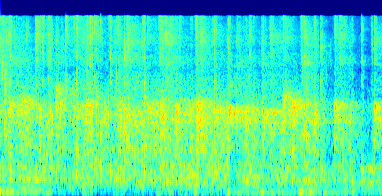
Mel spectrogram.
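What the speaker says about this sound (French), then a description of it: "Acclamons Jésus-Christ." A church congregation applauds steadily and loudly during a prophecy service, dense sustained clapping filling the space without a break from start to finish.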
